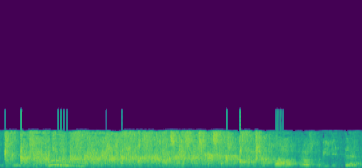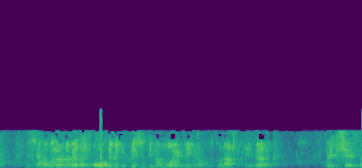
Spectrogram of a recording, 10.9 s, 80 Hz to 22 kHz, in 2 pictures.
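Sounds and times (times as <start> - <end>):
audience applause: 0.1 - 4.1
speech: 4.1 - 9.7, 10.3 - 10.8.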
